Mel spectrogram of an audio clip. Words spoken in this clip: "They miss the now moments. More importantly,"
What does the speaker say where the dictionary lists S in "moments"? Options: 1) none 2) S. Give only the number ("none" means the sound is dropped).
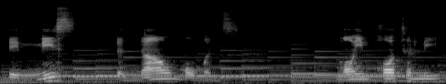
2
